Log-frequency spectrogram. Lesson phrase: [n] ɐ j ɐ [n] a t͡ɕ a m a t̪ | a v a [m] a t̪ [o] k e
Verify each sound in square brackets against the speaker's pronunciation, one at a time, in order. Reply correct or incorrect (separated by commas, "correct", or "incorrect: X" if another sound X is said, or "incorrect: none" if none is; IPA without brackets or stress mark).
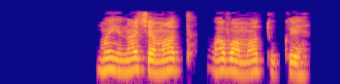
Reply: incorrect: m, correct, correct, incorrect: u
